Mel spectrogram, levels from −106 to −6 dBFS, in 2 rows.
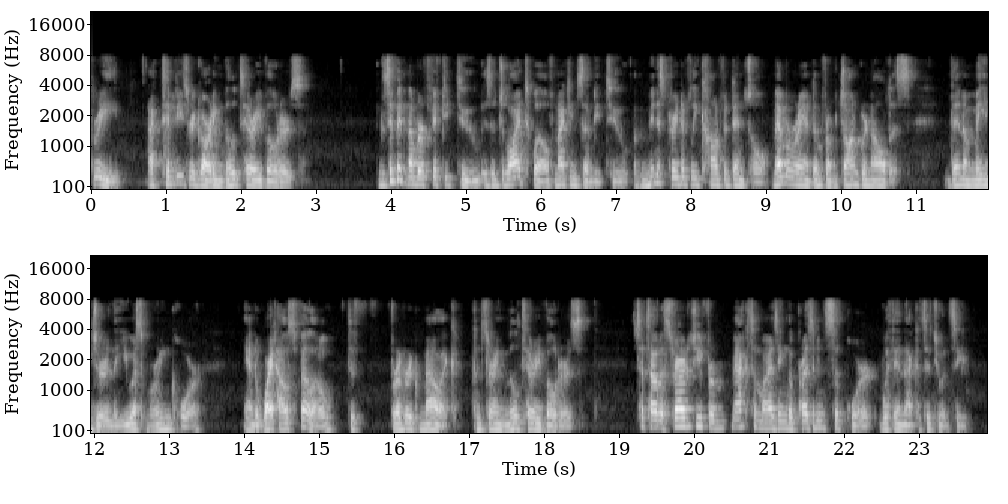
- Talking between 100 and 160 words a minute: Yes, slow, 135 wpm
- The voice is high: No, low, 130 Hz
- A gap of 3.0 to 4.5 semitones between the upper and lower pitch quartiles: Yes, average, 3.8 semitones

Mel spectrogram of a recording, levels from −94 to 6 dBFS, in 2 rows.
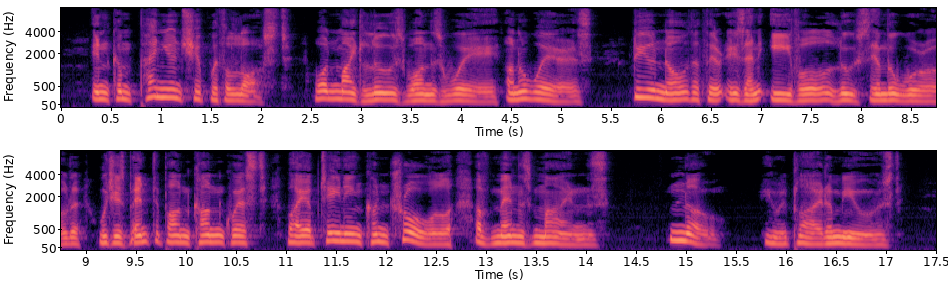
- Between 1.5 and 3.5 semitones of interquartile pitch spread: No, average, 4.0 semitones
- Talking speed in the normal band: No, slow, 125 wpm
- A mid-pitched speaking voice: Yes, medium, 150 Hz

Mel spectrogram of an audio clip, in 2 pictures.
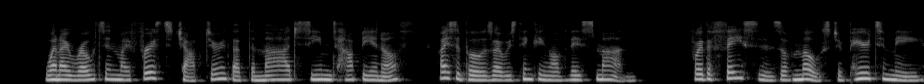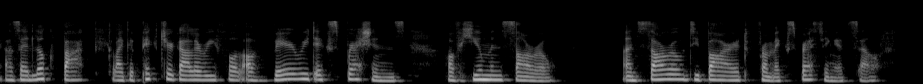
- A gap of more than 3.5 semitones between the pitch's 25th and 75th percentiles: No, average, 2.7 semitones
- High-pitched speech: Yes, high, 210 Hz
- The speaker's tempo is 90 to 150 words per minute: No, average, 160 wpm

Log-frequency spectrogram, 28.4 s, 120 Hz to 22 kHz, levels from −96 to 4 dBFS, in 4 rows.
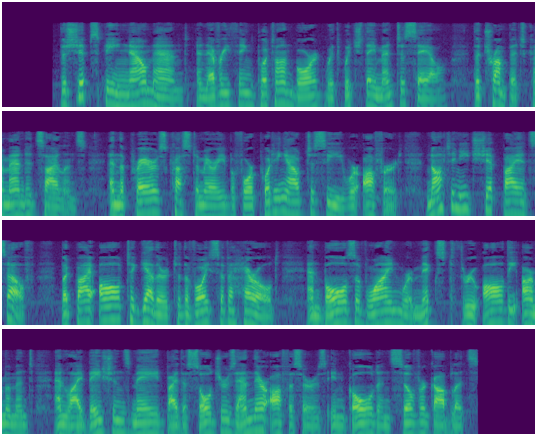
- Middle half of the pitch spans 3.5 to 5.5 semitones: Yes, average, 4.1 semitones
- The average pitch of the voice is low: Yes, low, 110 Hz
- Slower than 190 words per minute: Yes, average, 150 wpm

